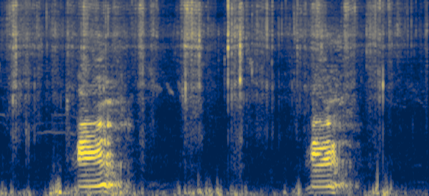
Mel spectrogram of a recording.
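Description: A cow gives two ringing, gong-like moos, each about half a second long and three seconds apart.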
